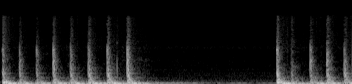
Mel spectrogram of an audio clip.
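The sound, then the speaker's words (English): Rapid, loud knocking on a door: a burst of about eight sharp raps, a pause of over a second, then another quick run of knocks. Clear, with no voices. “Somebody at the door?”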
